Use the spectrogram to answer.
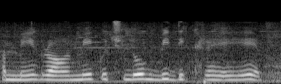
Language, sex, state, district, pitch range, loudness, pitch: Hindi, female, Sikkim, Gangtok, 205-230 Hz, -16 LUFS, 215 Hz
